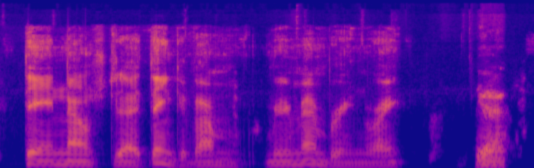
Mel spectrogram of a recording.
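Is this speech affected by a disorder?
Yes: lou Gehrig's disease (ALS).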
